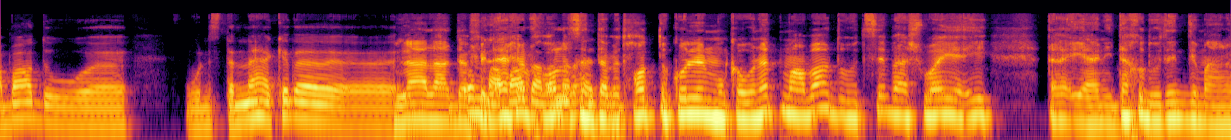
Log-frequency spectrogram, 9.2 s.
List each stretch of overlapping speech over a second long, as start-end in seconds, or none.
3.0-4.7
